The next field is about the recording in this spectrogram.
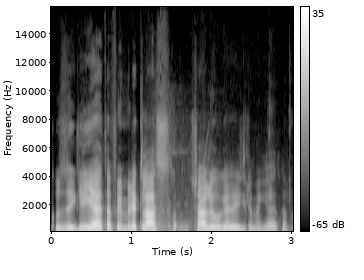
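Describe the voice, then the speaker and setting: A man's voice: fairly high pitch, rapid-fire, smooth, no room sound, faint music behind. A young man with an Indian accent giving casual live-stream gaming commentary into a close microphone.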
